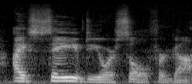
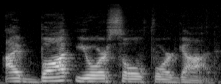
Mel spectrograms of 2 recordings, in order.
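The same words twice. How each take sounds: First: "I saved your soul for God" said slowly with weight on "saved"; slow solemn stress on "saved"; slow solemn quote. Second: "I bought your soul for God" said slowly with weight on "bought"; slow solemn stress on "bought"; slow solemn quote. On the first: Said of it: "They changed it to". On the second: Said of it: "the line in the play is". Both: Retold or imitated.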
